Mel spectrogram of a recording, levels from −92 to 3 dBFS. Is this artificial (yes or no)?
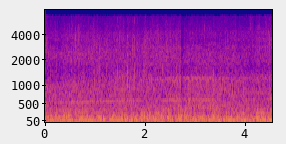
no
